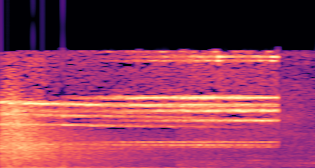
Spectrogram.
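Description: Broadcast news bumper sound effect under an animated title graphic: a rushing whoosh that fades in the first half second, then high steady ringing tones held over a low rumble, all cutting off suddenly at the end.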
